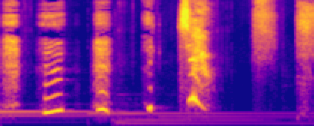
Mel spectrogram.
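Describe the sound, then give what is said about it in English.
A person acts out a cold with a run of sniffles and breathy, sneeze-like bursts, several short vocal outbursts in quick succession over a steady low hum. “One day, Amos awoke with the sniffles and the sneeze.”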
